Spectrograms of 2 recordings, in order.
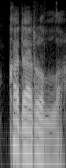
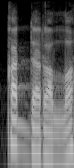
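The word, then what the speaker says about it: قدر الله: dibaca ketika itu Ah ini bacanya qadarullah hai hai Hai bisa dibaca qadarallah ini sesuai dengan hadis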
